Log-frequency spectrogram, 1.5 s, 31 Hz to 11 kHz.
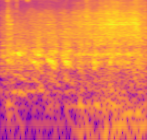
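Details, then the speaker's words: Restored 1977 Toyota Celica GT barn find with rebuilt carburetor; the starter has issues, and the engine catches after cranking and settles into a rough, uneven idle; hard starting. "there you go start it up the first time when it actually wanted to start again the starter has issues but yeah it starts up no problem"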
